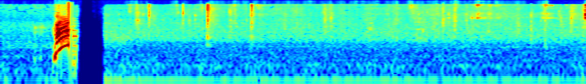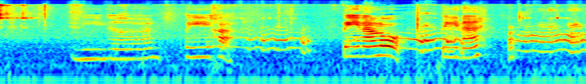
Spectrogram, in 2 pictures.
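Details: Domestic cat giving a run of drawn-out, wavering meows, several in a row over the last five seconds, each bending up and down in pitch, after a mostly quiet stretch opened by a sharp click.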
